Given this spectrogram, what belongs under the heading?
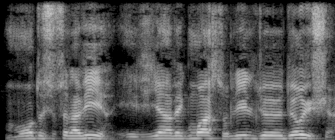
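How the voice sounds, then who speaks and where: A man voicing a boisterous old male navy vice-admiral while reading a comic aloud, loud and carefree in manner. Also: on the high side, normal speed, natural voice. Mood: gruff.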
